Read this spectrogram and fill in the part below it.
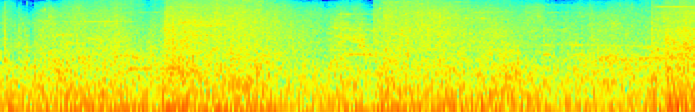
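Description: Game spells and combat effects clash and burst loudly.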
